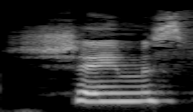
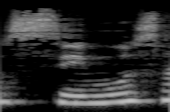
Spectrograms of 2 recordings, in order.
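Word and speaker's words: Seamus: حالا ما با شیمس فینیگان که خب تلفظ اصلی این اسم هست کاری نداریم، به همون سیموس هم رضایت داده بودیم، ولی آیا سیمون فینیگان دوستان؟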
